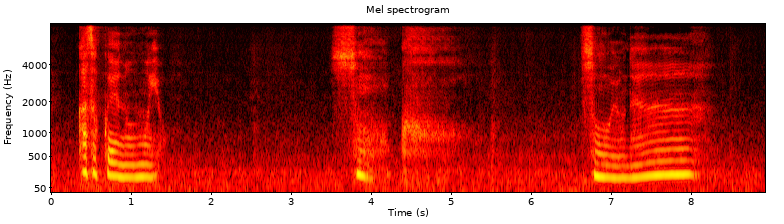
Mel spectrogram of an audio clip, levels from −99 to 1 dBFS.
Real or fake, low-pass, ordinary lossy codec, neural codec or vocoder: fake; none; none; codec, 16 kHz, 4 kbps, FunCodec, trained on Chinese and English, 50 frames a second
